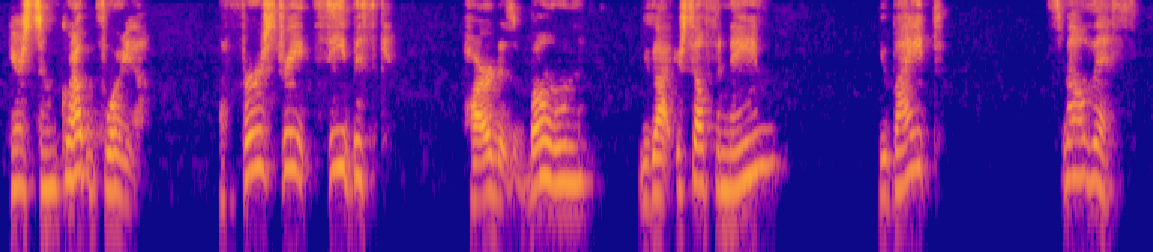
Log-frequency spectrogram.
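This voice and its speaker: A plucky young ship's boy from an adventure storybook, played by a woman. He sounds earnest and urgent, frightened yet resourceful, in a lightly husky voice with seafaring turns of phrase. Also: a little high, lively intonation, slow pace, pauses often, darkish tone, voice pushed up, heavily acted. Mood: wary coaxing.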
